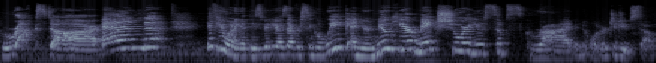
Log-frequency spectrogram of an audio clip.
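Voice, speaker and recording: A high-pitched woman at a fairly slow pace, with big swings in loudness and audible room echo. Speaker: spiritual coach vlogger. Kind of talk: casual vlog chat. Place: home room. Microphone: camera far.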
